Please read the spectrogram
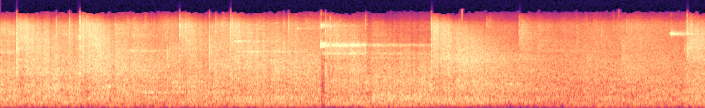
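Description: Indoor futsal play in an echoing sports hall: the ball being kicked and bouncing on the wooden floor, players calling out, and a few short high squeaks around the middle.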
